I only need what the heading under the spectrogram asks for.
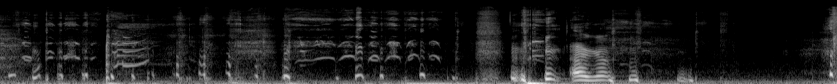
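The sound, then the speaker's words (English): A few short, dry coughs break out midway, fairly loud, mixed in with people talking and a bit of laughter in the background. “Are you coughing? It's so dry.”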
